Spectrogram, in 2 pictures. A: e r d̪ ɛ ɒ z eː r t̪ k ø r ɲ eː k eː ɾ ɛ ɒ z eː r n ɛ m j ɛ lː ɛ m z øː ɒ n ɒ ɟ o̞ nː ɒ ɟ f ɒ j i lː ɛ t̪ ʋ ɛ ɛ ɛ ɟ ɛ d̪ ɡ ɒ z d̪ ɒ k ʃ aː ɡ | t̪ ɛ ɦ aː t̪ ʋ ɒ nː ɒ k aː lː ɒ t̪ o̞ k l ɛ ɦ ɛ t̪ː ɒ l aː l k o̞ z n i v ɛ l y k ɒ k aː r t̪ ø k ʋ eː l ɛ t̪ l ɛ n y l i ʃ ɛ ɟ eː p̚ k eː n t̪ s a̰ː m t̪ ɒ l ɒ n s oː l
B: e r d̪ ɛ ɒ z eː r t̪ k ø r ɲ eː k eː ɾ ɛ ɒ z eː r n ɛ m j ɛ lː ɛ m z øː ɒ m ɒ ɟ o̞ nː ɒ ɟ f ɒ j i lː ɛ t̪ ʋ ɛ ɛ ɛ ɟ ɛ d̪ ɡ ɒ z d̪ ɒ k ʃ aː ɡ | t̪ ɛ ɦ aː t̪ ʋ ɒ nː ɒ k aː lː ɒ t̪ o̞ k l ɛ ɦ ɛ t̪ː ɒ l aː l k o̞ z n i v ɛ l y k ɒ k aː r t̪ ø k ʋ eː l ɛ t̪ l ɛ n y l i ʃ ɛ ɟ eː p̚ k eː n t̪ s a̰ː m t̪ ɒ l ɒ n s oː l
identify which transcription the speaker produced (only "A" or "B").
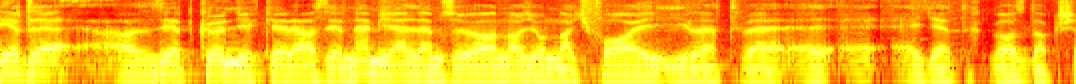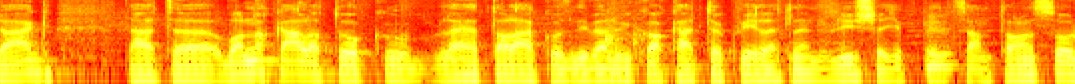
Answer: A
